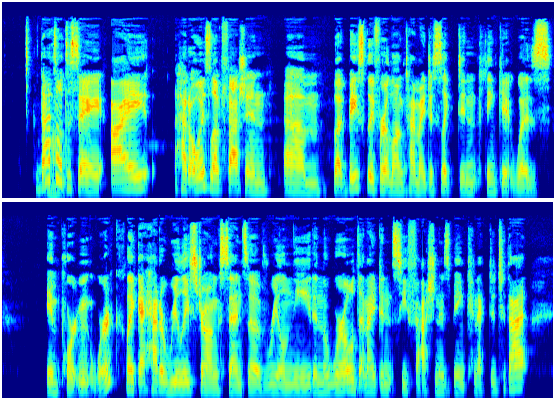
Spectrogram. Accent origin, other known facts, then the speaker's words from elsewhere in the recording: Manila, Metro Manila, Philippines; but I grew up overseas in Manila, Philippines, and I grew up around a lot of poverty, quite frankly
